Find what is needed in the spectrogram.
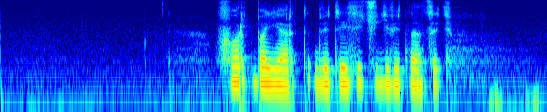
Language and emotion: Russian, neutral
